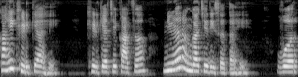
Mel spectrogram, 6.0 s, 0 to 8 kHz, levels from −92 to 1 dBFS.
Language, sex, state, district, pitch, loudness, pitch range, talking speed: Marathi, female, Maharashtra, Solapur, 215 Hz, -16 LUFS, 170-240 Hz, 100 wpm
